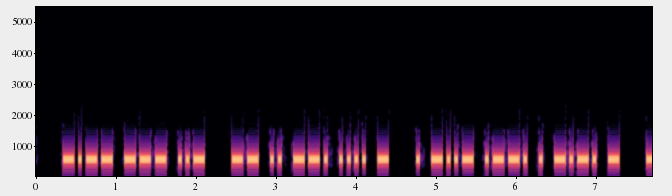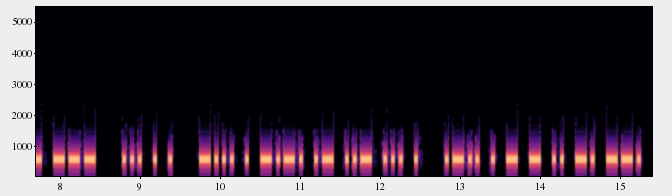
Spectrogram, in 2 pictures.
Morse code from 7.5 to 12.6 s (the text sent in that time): TO SEE BECAUSE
